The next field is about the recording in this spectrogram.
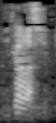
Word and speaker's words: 五十嵐: 50 ストームって書いて、 50 嵐って書いて、あの、五十嵐って読むんですけど、濁らない。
